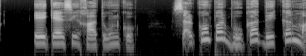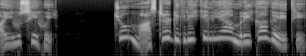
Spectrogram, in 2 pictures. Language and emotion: Urdu, sad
